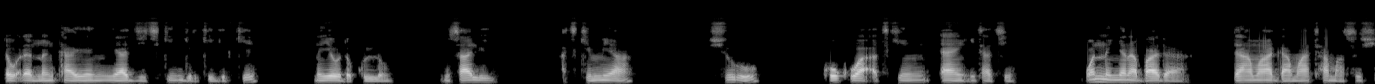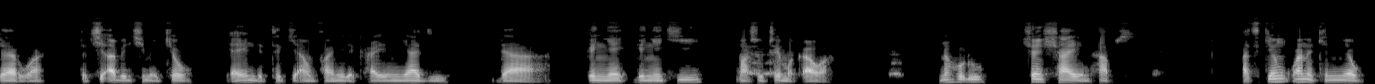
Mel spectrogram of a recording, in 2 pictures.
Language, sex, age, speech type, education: Hausa, male, 30-45, spontaneous, tertiary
